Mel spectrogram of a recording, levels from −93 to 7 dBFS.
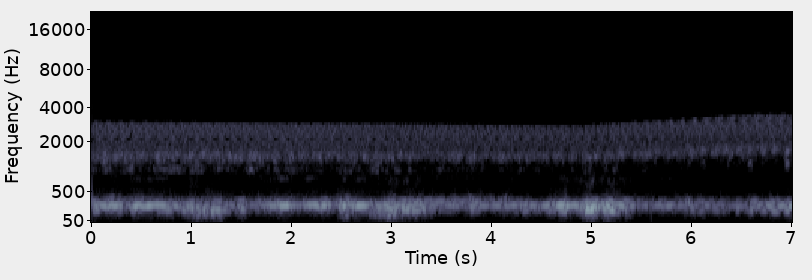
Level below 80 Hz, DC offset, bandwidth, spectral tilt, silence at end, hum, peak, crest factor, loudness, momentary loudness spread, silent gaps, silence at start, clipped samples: under -90 dBFS; under 0.1%; 3.7 kHz; -5.5 dB/octave; 0 s; none; -30 dBFS; 18 dB; -48 LUFS; 12 LU; none; 0 s; under 0.1%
